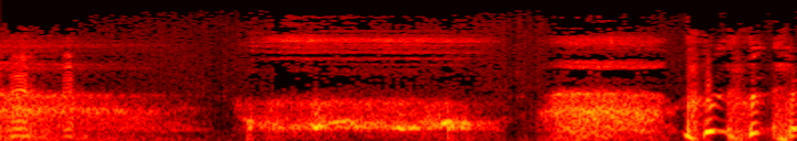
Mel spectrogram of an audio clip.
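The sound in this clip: A voice imitates asthmatic, out-of-breath wheezing with three long, rasping breaths, followed by a short burst of talk.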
